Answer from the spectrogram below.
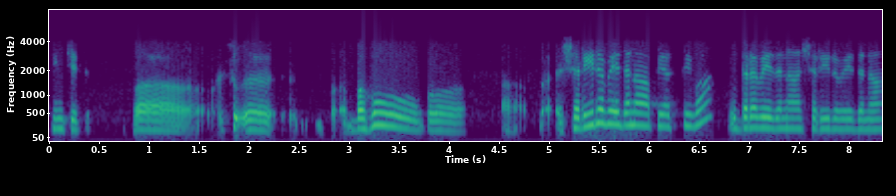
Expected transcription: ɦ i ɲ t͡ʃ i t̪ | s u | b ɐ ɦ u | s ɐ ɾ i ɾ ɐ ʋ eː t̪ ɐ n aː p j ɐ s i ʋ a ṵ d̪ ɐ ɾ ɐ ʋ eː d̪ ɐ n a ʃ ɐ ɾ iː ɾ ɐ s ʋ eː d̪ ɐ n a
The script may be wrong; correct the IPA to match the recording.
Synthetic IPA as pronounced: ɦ i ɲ t͡ʃ i t̪ | s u | b ɐ ɦ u | ʃ ɐ ɾ iː ɾ ɐ ʋ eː d̪ ɐ n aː p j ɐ s i ʋ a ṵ d̪ ɐ ɾ ɐ ʋ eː d̪ ɐ n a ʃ ɐ ɾ iː ɾ ɐ ʋ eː d̪ ɐ n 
